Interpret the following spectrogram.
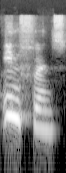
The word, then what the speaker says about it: influence: Uh, influence. The stress is on the first syllable.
